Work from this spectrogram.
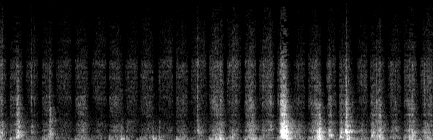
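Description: A wooden stylus scratches across a flat coated scratch-art sheet in quiet, dry, irregular strokes. The scraping sound sits mostly in the midrange with a thin bright edge, and there is a short pause partway through. The strokes then grow slightly louder and more pronounced toward the end.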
